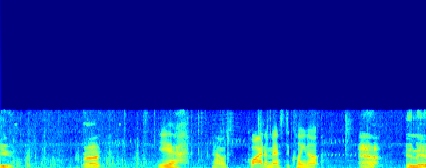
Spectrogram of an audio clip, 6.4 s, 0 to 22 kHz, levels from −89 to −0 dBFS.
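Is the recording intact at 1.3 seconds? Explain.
No. A skip ahead at 1.24 to 1.26 s drops around 0.4 s of audio that was already queued, likely through jitter-buffer overflow. Playback jumps straight forward with no gap filled, so the sound just before 1.3 s splices abruptly onto later material.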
